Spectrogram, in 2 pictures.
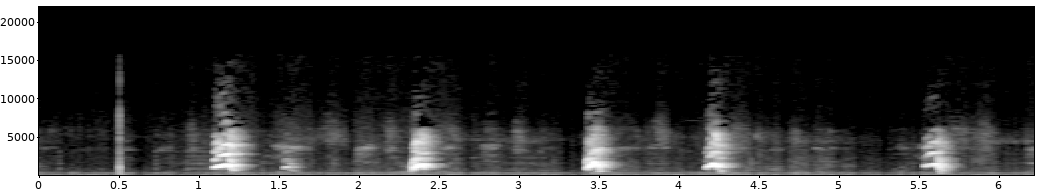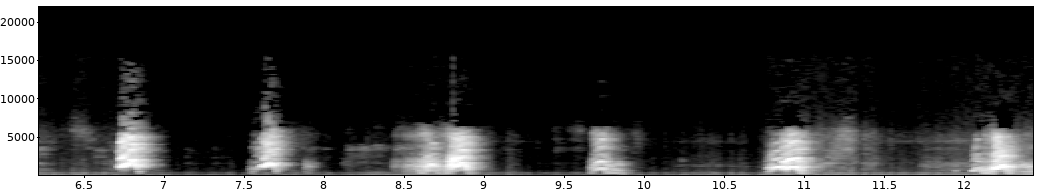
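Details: Sasha, a sassy Chihuahua harassing a Redbone Coonhound, gives sharp, high-pitched yaps in an uneven run, roughly one every second or two.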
